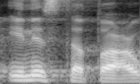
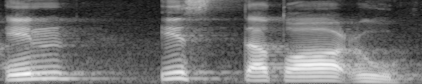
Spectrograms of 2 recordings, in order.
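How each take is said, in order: First: The two words are joined, alif left silent. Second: The two words are said separately, alif pronounced. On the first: "तो मिला के पढ़ा दिया, अलिफ साइलेंट हो गया" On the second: "असल में था"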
